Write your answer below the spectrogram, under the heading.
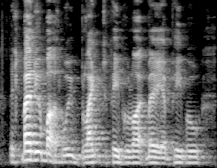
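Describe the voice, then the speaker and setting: A man speaks at a moderate pace in a medium pitch, with fairly even intonation, audible room echo and noticeable background noise. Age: 60s. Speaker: Lego hobbyist video creator. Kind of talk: tutorial. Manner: halting.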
